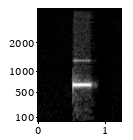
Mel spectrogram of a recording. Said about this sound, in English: Please leave a message after the beep and I'll get back to you as soon as I can.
